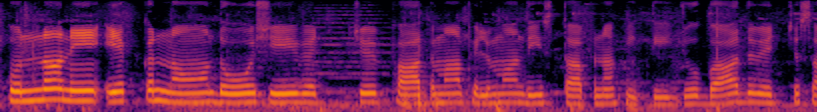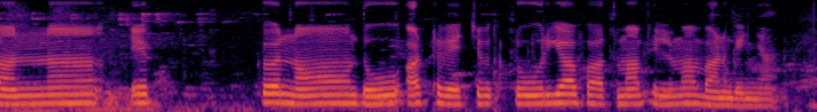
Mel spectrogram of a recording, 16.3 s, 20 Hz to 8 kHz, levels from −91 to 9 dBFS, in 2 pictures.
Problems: constant background noise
